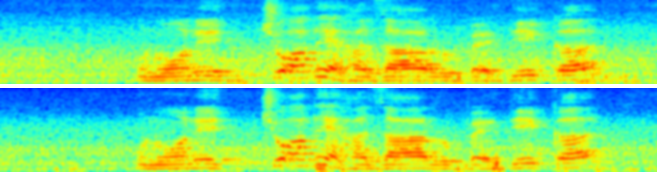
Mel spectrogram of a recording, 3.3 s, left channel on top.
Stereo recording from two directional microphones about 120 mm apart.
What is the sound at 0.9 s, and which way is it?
A man's voice, 35° right (ahead or behind).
